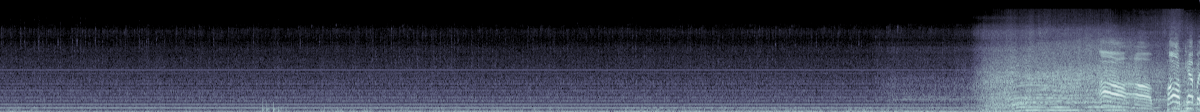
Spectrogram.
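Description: Two dragster engines idling at the starting line, a low steady rumble. About twenty seconds in both launch at full throttle, a sudden loud blast of engine noise that climbs in pitch as the cars accelerate away.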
